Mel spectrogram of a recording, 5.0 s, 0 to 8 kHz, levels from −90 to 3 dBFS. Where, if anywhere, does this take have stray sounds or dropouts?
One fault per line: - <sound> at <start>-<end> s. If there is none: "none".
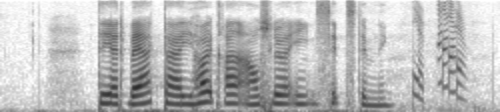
- chirp at 4.1-4.7 s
